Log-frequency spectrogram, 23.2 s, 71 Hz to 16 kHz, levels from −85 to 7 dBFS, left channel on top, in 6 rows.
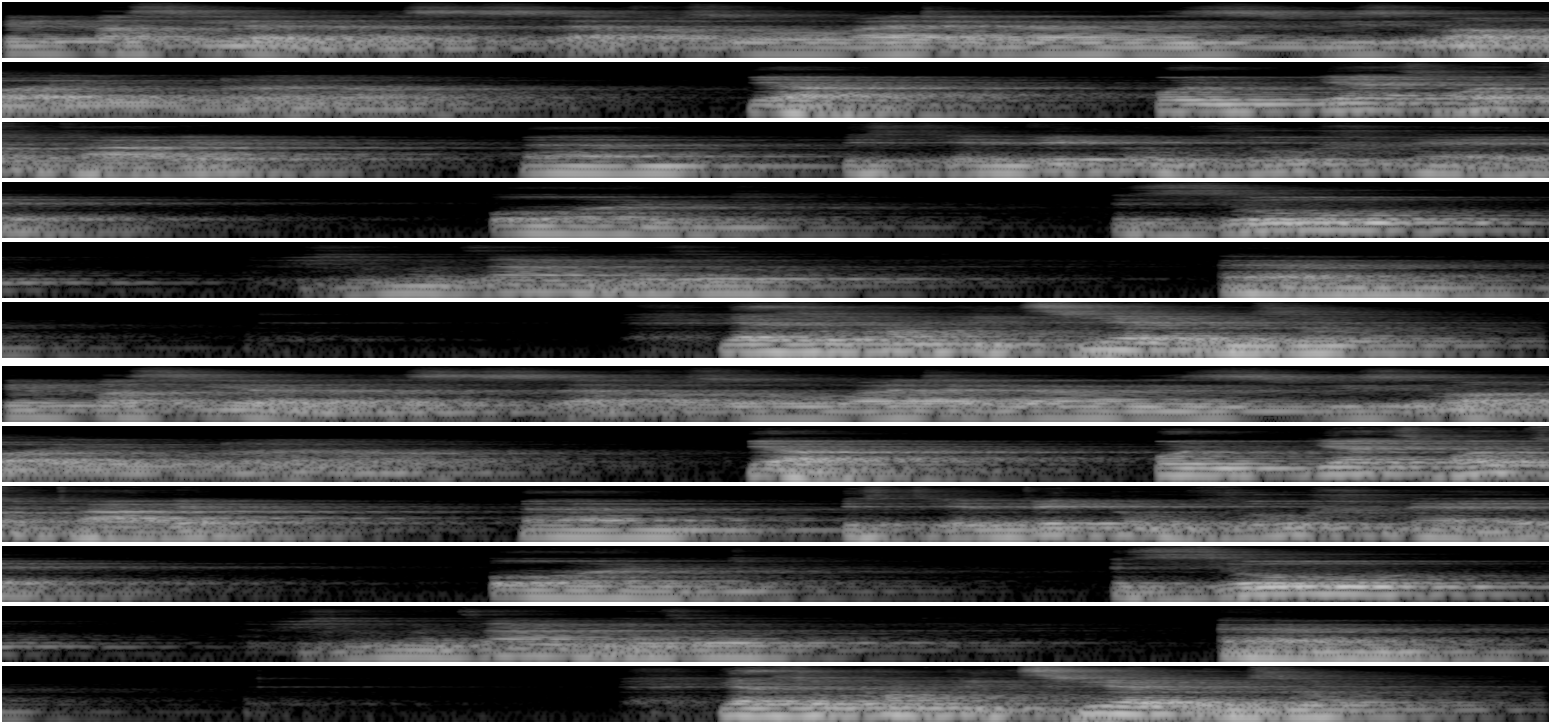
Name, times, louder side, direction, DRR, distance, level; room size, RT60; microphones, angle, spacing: voice 1, 0.0-4.9, left 1 dB, 15° left, -10 dB, 0.9 m, -29 dB
voice 2, 5.7-6.0 6.7-8.3 9.0-9.5 9.8-11.7 12.8-13.4 14.4-15.2 16.2-17.4 18.5-19.0 20.9-22.6, right 1 dB, 50° right, -4 dB, 0.5 m, -28 dB
3.2 x 2.4 x 3.0 m, 1.5 s
head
